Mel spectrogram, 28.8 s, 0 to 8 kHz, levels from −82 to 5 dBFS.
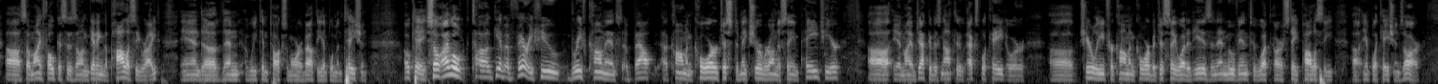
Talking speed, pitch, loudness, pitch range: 165 wpm, 125 Hz, -28 LUFS, 115-145 Hz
